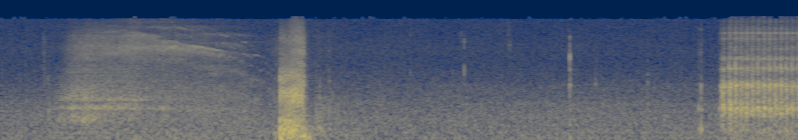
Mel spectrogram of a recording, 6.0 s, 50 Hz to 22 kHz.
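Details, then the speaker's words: Acapella oscillating PEP airway-clearance demonstration for cystic fibrosis: slow deep breath in, 2–3 second hold, then a steady buzzing, fluttering exhalation at medium speed for 4–5 seconds with a tight mouth seal, producing vibration felt in the chest. "so you can place one hand on your chest while blowing you need to feel vibration in your chest"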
